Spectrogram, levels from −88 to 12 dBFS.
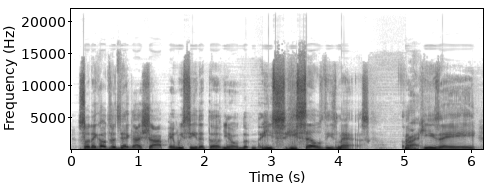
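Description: Speech with gain pumping throughout: the gain swings roughly 25 dB, likely from excessive input gain driving a fast limiter, unlike a gate's hard cutoffs.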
